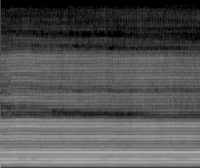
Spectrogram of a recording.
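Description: Male solo vocalist holding one long, steady sung note of an Arabic sholawat, unaccompanied, amplified through a microphone.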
